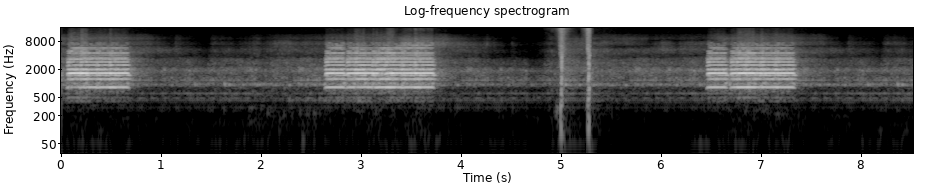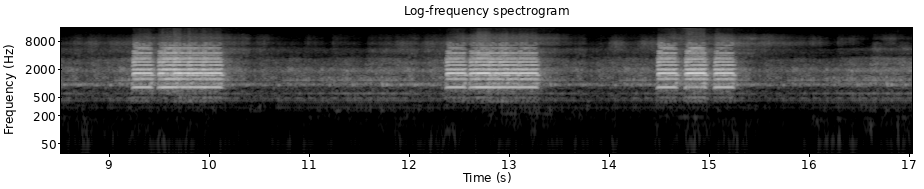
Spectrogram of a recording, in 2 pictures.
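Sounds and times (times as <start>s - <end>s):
high-pitched vehicle horn honking: 0.0s - 0.8s, 2.6s - 3.8s, 6.4s - 7.4s, 9.2s - 10.2s, 12.3s - 13.4s, 14.4s - 15.4s.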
